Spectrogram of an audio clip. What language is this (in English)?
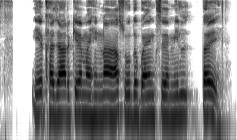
Magahi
